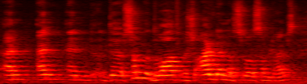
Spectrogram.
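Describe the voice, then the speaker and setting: Relaxed, cheeky man in an echoey room. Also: high voice, fast. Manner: cheeky, relaxed, jovial banter. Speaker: street preaching trainer. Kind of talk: informal group briefing. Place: indoor room with a group. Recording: roomy echo, distant mic, faint background noise.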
